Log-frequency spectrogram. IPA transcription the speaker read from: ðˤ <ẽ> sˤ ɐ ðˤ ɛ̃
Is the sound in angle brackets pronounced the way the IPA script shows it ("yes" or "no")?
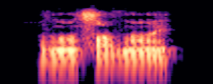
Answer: yes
